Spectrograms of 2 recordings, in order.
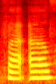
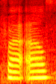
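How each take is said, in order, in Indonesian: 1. Suku kata pertama ringan; hanya s yang berat. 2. Suku kata pertama ringan; hanya s yang berat.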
